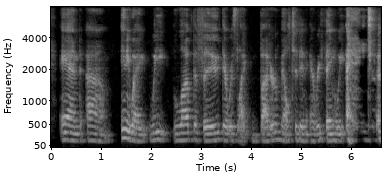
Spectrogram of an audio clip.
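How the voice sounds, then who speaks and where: A woman's very deep, low voice in an American accent, fairly slow with hardly any pauses, monotone and flat, with audible room echo. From Kansas and Oklahoma. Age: 60s. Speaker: teacher and school administrator. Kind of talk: casual interview.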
